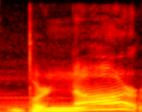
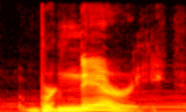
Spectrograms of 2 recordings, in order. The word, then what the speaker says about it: Bernari: And you see the face of a man, and this man is a Bernard, or let me double check how to say this, is a Bernari.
